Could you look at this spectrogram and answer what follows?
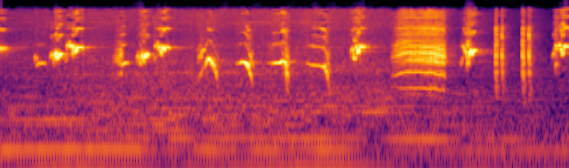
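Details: Black-winged myna (jalak kebo) masteran song for training young mynas: whistled notes and falling slurs, one long harsh raspy burst, and a steady low background hum.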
